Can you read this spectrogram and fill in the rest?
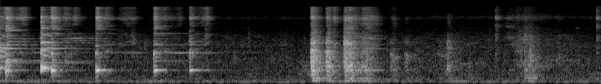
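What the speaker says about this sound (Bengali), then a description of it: "এবারে আমি এই যে ভাজা যে আলুগুলো আছে এই ভাজা আলুগুলো আমি ঢেলে দিচ্ছি এর মধ্যে।" Fried potatoes are tipped into a pan of spiced okra, with a series of loud, close metallic clanks and scrapes of a utensil against the pan, irregular and fairly sharp.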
